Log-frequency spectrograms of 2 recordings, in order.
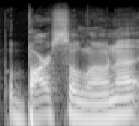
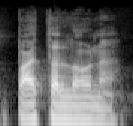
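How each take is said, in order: First: The c is said as a plain s sound. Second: The c is said as a th sound.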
